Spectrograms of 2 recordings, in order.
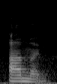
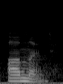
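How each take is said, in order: Both takes have the same delivery.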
